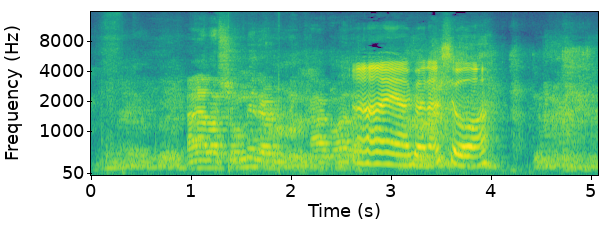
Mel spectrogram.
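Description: Small dogs growl and snarl playfully.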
